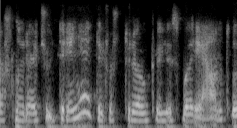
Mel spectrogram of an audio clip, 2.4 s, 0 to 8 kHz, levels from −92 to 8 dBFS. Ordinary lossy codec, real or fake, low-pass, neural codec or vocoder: Opus, 32 kbps; real; 7.2 kHz; none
